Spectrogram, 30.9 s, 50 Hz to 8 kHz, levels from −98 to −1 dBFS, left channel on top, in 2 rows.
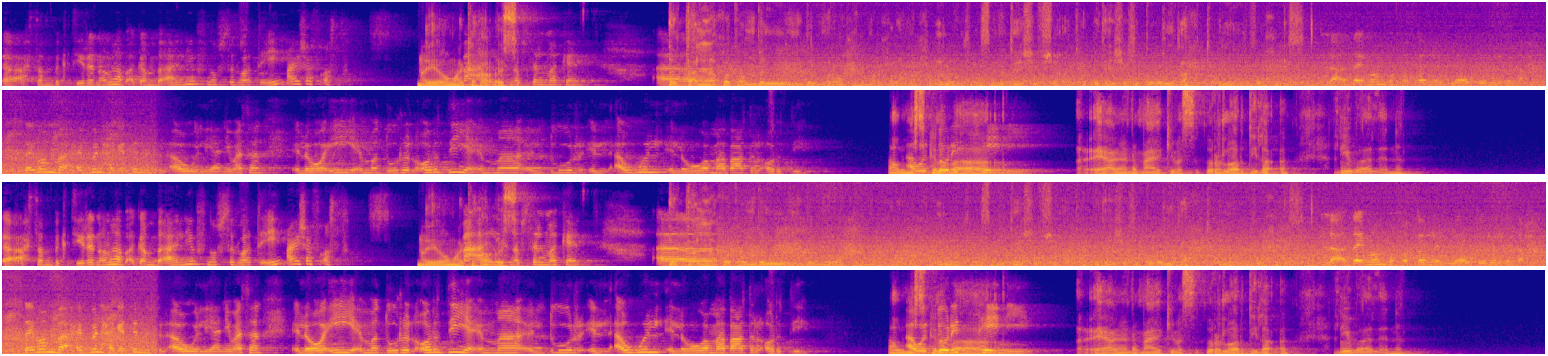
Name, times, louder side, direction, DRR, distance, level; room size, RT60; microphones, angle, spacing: voice 1, 0.0-3.4 3.7-3.8 4.6-7.2 13.2-15.3 15.6-23.5 24.5-25.7 28.8-29.0, right 5 dB, 70° right, 6 dB, 0.7 m, -24 dB
voice 2, 4.2-5.2 6.7-13.0 17.4-17.5 19.9-20.0 20.7-20.9 24.3-25.3 26.2-29.5, left 1 dB, 15° left, 11 dB, 0.8 m, -25 dB
sound 1, 7.1-17.0, right 3 dB, 30° right, 1.1 m, -26 dB
24.5 x 18.5 x 8.0 m, 1.2 s
head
